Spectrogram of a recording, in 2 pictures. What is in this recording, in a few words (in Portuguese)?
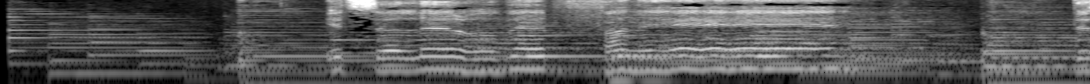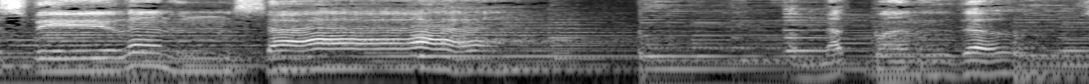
dia dos namorados reconciliação, voz feminina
